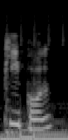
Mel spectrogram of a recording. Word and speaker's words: people: Luego people, que significa personas o gente en general. Esta palabra puede ser un poco confusa por su escritura, pero así es como se la pronuncia. People.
